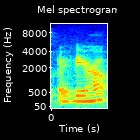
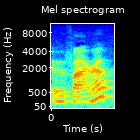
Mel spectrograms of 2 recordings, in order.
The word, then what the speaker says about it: Ovira: here so it says ovira i'm pretty sure that's how you pronounce it i wasn't sure if it was ovira or uvaira but every time i've heard people say it i've heard ovira i'm just going to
